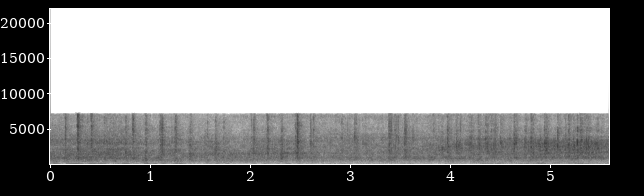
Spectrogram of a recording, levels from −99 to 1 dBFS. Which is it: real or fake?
real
